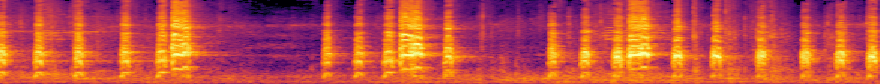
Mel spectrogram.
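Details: Cackling hens give bursts of rapid clucks, then pause about half a second before resuming, with loud harsh drawn notes rising out of the clucking three times.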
